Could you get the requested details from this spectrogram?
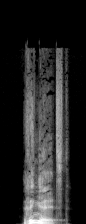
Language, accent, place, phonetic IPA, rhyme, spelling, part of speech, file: German, Germany, Berlin, [ˈʁɪŋl̩st], -ɪŋl̩st, ringelst, verb, De-ringelst.ogg
- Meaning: second-person singular present of ringeln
